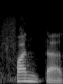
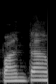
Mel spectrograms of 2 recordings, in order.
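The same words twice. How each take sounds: First: It starts with an F sound. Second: It starts with a P sound, Sundanese-style.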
